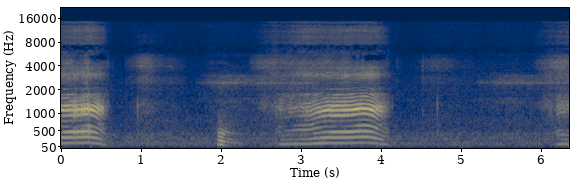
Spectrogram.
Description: If you sound like a lawnmower when you snore, you'll probably end up dying in your sleep.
